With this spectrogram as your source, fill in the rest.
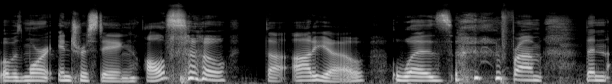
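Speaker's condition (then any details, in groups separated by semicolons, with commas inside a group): No condition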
